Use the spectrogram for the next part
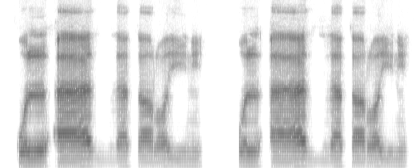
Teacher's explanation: hamzah yang kedua itu dibaca antara hamzah dengan alif aja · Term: tashil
